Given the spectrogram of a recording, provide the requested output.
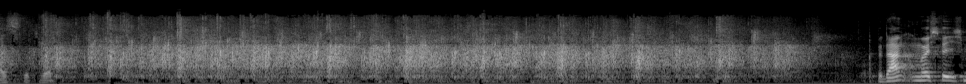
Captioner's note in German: Beifall BÜNDNIS 90/DIE GRÜNEN, CDU, SPD, Freie Demokraten und DIE LINKE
